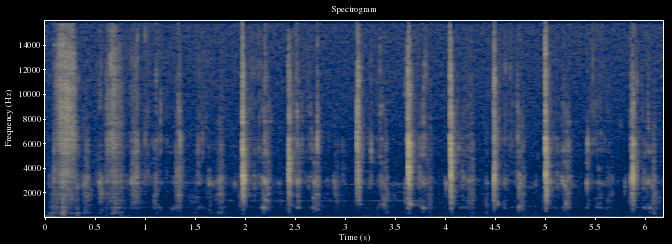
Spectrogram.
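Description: A person chewing a mouthful of food close to the microphone, with a louder bite at the start, then irregular sharp wet mouth clicks and smacks a few times a second.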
